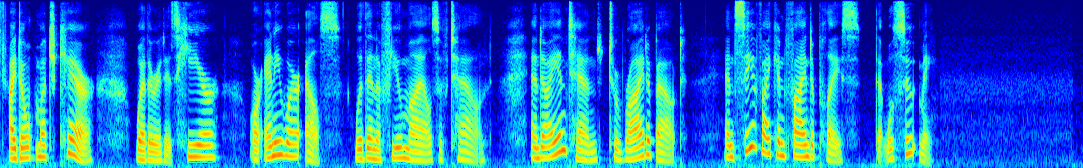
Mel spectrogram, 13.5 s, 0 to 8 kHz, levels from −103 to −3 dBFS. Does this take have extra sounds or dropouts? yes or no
no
